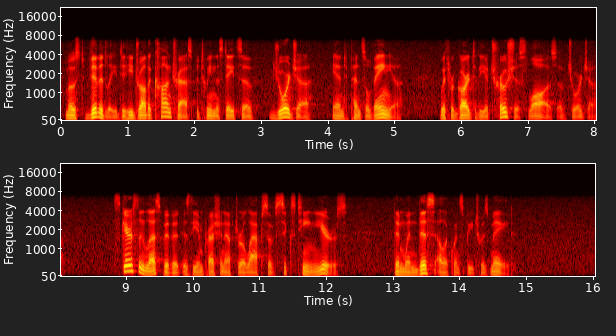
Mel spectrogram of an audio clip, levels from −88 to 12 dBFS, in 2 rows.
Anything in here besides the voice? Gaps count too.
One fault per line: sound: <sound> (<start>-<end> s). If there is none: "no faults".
no faults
